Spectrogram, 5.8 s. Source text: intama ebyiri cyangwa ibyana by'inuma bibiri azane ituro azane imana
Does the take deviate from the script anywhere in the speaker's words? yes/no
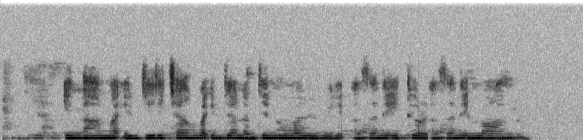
no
